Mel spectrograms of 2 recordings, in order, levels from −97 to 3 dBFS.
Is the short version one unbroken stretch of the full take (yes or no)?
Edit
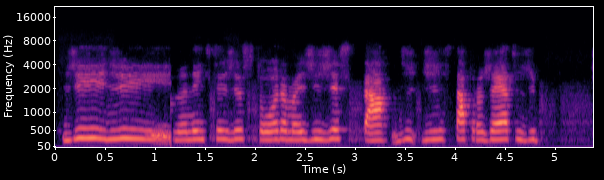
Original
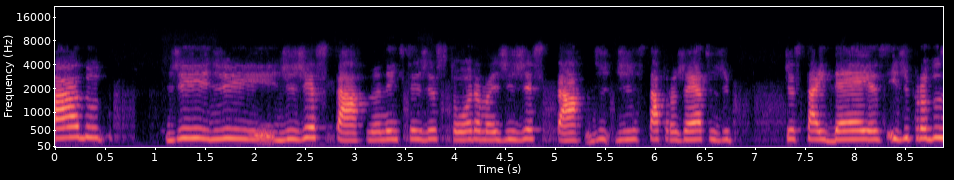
no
